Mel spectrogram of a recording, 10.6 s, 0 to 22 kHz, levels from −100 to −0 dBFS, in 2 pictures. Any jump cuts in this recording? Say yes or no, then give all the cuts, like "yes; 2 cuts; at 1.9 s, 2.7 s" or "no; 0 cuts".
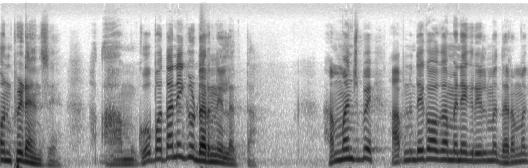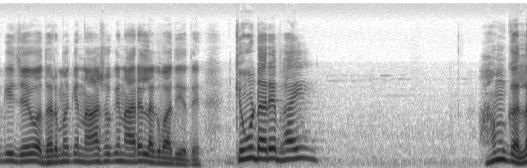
no; 0 cuts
